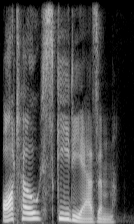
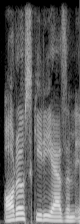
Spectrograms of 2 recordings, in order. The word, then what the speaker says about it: autoschediasm: And that word is autoschediasm. – Oh, no. Autoschediasm. – Yeah, I'll spell it for you. – Boy, you're not pulling any punches. – I'm not pulling any punches. Autoschediasm is spelled A-U-T-O-S-C-H-E-D-I-A-S-M.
